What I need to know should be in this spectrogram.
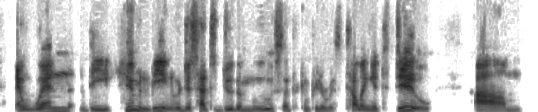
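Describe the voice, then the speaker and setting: Very fast speech from a man with very wide pitch swings, in a dry, close sound with no echo. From Canada. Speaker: engineer and design thinking instructor. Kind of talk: lecture. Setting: video call. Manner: animated.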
